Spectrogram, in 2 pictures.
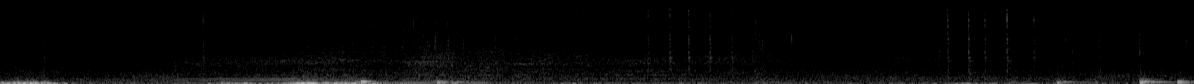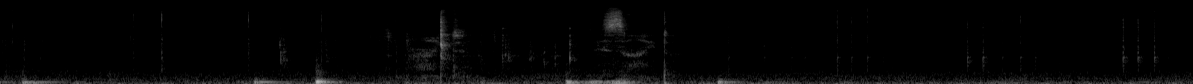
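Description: A young woman whispers softly close to the microphone.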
